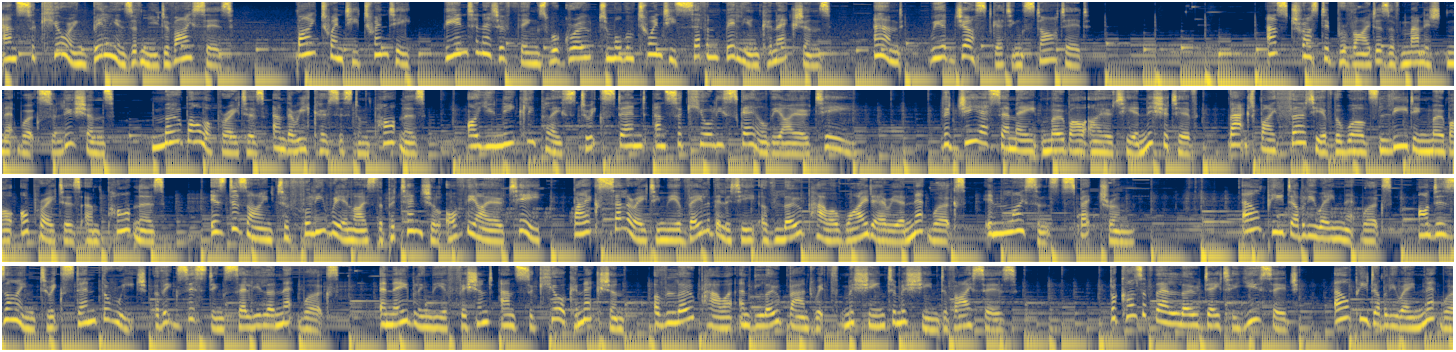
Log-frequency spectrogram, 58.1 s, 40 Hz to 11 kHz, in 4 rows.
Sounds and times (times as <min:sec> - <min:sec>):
Speech: 0:00.0 - 0:02.3, 0:03.0 - 0:10.9, 0:12.6 - 0:23.1, 0:23.9 - 0:40.4, 0:41.4 - 0:53.7, 0:54.7 - 0:58.0
Music: 0:00.0 - 0:58.0.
